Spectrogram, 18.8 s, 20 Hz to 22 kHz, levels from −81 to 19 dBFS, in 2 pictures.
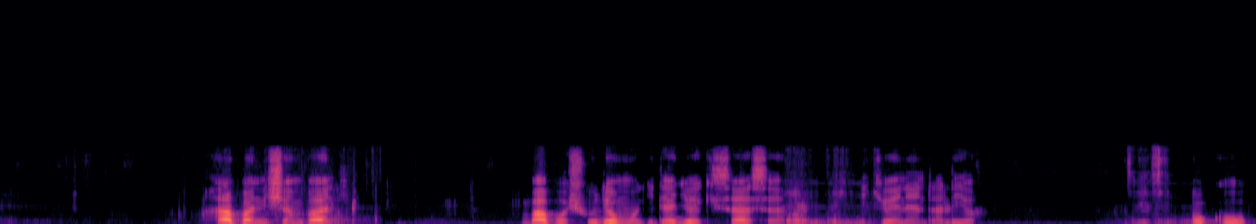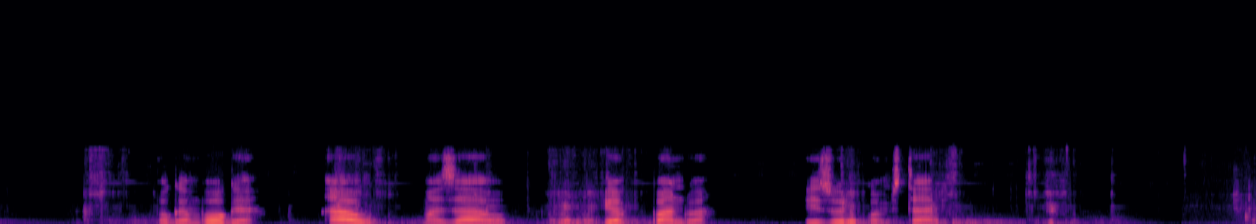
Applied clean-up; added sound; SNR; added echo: neural separator model SepFormer DNS4.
